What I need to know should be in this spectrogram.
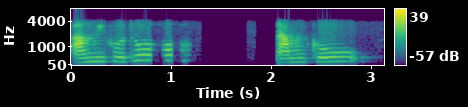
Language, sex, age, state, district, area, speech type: Bodo, female, 30-45, Assam, Kokrajhar, rural, conversation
